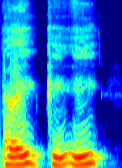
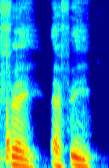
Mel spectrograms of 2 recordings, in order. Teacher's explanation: And if so, it's called a fay. The pay letter is bilabial. The fay letter is labial dental. And that pay letter sounds like the Hebrew word for P.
